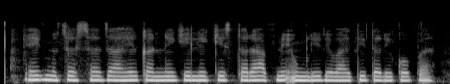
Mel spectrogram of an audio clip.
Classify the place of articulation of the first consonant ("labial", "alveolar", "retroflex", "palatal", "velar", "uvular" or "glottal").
velar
